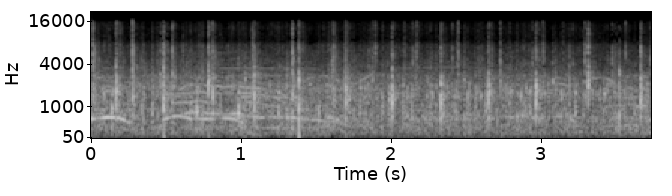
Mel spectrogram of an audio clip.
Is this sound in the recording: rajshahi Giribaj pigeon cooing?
no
